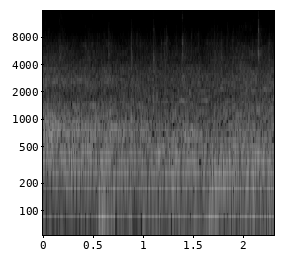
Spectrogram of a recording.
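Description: Crowd noise at a small football ground: spectators' voices talking and calling out in a steady hubbub, with a few faint short knocks.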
